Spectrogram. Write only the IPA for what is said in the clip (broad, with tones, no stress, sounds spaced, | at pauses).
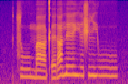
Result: t͡s uː˨ m aː˨ kʼ ɛ˨ ɾ a˦ n eː˦ j ɪ˦ ʃ ĩ˦ j uː˦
